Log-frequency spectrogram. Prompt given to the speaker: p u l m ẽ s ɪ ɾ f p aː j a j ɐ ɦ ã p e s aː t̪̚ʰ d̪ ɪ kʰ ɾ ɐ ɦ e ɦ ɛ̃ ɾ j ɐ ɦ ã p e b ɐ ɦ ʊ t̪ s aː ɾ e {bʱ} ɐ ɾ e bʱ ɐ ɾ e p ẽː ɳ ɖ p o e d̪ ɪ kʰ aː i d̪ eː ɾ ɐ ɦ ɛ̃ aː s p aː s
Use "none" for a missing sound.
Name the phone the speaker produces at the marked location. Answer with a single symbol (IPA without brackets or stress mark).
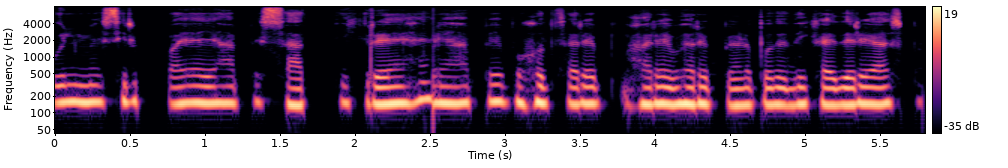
bʱ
